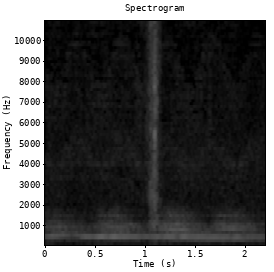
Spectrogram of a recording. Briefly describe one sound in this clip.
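A pistol clatters onto a wooden floor.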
